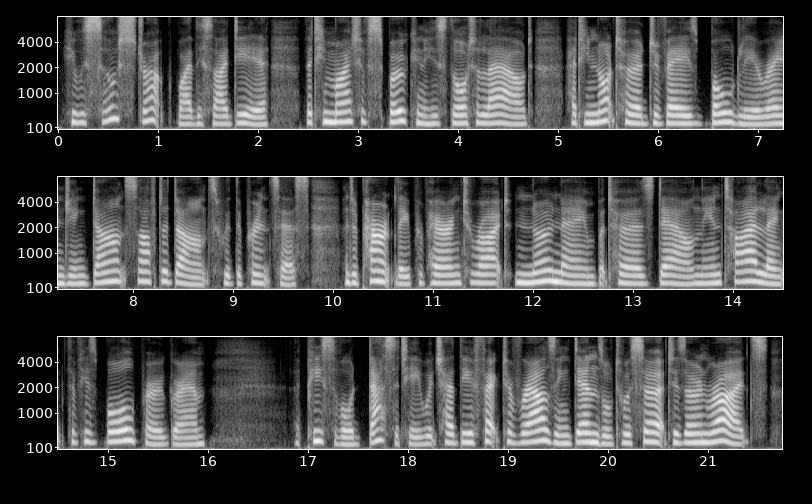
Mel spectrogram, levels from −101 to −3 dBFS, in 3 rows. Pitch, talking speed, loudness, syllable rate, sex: 220 Hz, 165 wpm, -18 LUFS, 4.7 syllables/s, female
